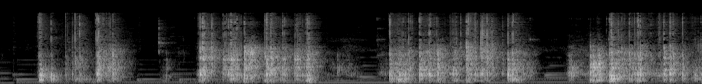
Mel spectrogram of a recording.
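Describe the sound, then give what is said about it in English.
Coffee beans crushed and ground with a mortar and pestle in a small bowl: four loud bursts of gritty crunching and grinding, separated by short pauses, over steady background music. “This method is the mortar and pestle. First up, put some coffee beans in a little bowl, then get something heavy. We're going to grind them.”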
